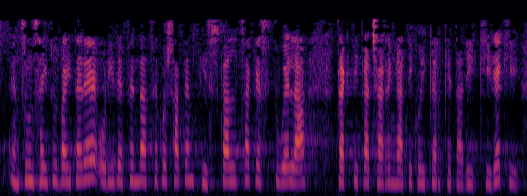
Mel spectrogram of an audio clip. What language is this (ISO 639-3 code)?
eus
